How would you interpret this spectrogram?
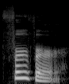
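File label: "fervor", English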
